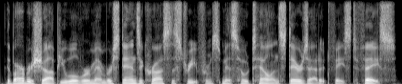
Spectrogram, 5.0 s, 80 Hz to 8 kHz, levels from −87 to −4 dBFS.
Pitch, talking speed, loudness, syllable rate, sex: 105 Hz, 240 wpm, -18 LUFS, 5.4 syllables/s, male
